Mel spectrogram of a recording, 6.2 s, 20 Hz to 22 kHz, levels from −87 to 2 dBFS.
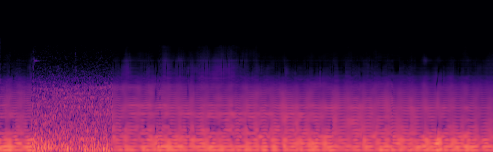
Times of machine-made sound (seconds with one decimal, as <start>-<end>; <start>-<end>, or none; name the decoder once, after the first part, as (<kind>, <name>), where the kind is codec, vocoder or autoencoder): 0.0-0.4 (vocoder, BigVGAN v2); 1.4-6.2

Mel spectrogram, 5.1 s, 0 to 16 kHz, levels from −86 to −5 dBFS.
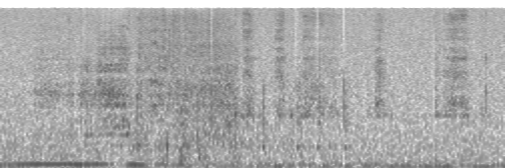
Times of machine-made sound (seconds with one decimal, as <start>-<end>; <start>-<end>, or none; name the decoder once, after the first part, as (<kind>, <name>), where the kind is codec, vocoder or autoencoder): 0.9-3.8 (vocoder, BigVGAN v2)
